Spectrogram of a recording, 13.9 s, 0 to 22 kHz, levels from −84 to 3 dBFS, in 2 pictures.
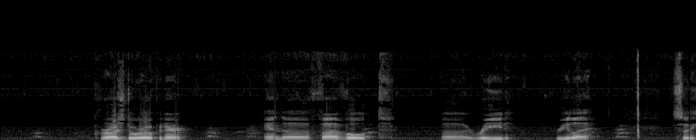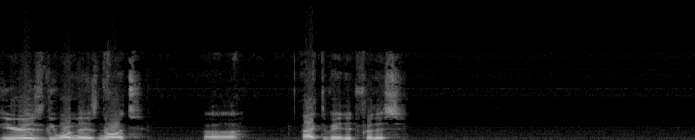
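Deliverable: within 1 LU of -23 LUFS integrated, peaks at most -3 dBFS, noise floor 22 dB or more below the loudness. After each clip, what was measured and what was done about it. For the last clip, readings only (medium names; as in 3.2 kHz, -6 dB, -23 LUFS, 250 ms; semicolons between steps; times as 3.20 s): clipped samples 0.6%; clipping level -19.5 dBFS; dropouts 3; longest dropout 14 ms; loudness -31.0 LUFS; peak level -19.5 dBFS; loudness target -23.0 LUFS
-> clip repair -19.5 dBFS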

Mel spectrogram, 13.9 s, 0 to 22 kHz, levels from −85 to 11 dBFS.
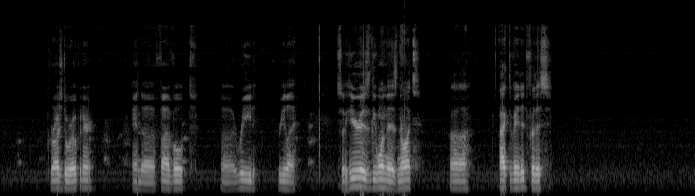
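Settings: clipped samples 0.0%; dropouts 3; longest dropout 14 ms
-> interpolate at 1.75/2.73/6.88 s, 14 ms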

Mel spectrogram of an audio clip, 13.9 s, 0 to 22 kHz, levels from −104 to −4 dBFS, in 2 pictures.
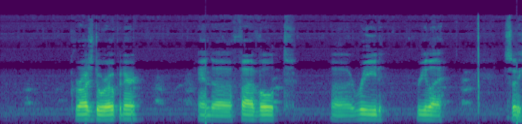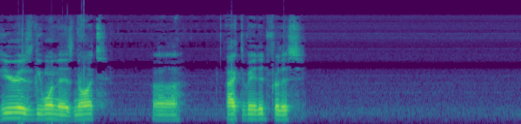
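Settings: dropouts 0; loudness -30.5 LUFS; peak level -11.0 dBFS; loudness target -23.0 LUFS
-> trim +7.5 dB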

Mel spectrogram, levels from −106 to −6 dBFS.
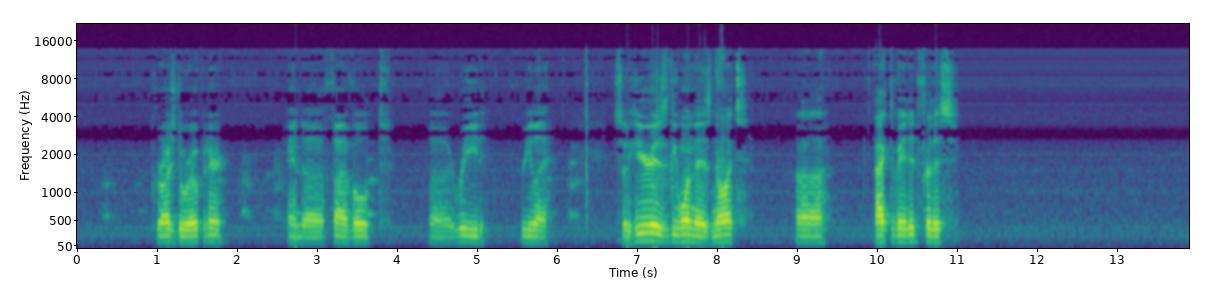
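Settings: loudness -23.0 LUFS; peak level -3.5 dBFS; noise floor -60 dBFS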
